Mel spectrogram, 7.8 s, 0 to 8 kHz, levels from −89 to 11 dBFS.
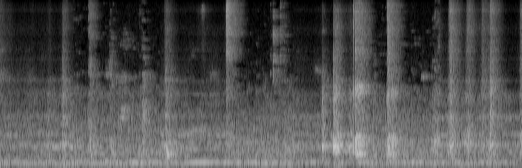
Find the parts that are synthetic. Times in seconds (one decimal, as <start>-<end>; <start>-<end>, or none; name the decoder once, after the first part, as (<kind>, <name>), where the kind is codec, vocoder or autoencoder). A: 0.0-1.1 (autoencoder, DAC-VAE); 2.4-3.5; 4.4-5.3; 6.6-7.8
